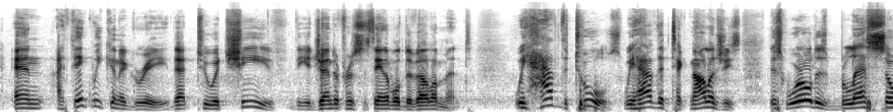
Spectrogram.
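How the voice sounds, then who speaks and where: Bright and sharp in tone, a man speaks at a moderate pace with a fairly high pitch, very wide pitch swings and vocal fry. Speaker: panel moderator. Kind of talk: panel moderation.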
